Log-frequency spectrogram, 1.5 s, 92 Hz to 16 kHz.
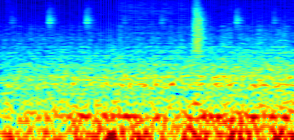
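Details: Toyota A90 Supra, driving under acceleration, before fitting AMS wind buffeting kit: deep throbbing low rumble pulsing through the cabin; open-window wind buffeting, cured by fitting deflectors.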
